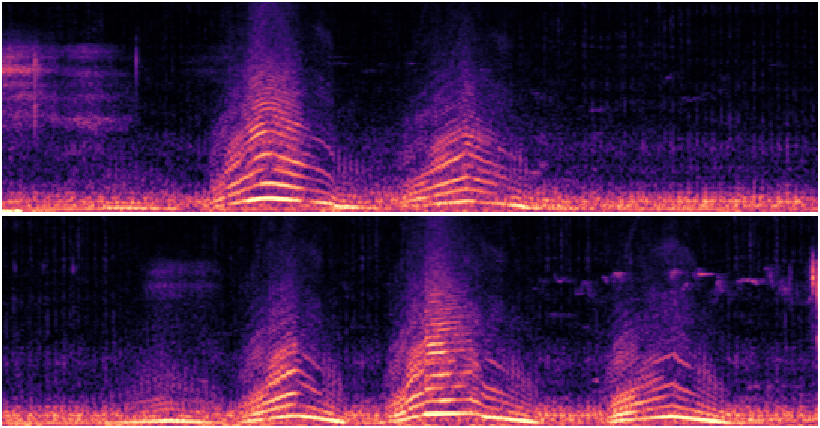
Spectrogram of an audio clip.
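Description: Hot rod racing cars at Knockhill circuit in Scotland pass close by one after another, each engine rising and falling in a sweeping Doppler roar, with several distinct passes over a steady background rumble.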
